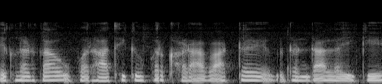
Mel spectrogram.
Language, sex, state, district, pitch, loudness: Bhojpuri, female, Uttar Pradesh, Ghazipur, 185 Hz, -18 LUFS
